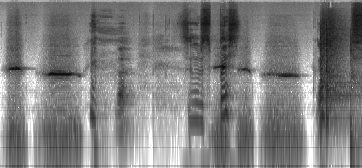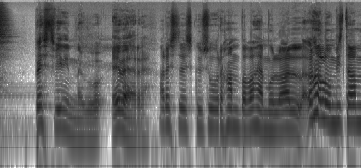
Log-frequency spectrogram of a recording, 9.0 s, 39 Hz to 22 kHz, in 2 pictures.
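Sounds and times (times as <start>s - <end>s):
weak breathy human whistle: 0.0s - 1.1s, 2.1s - 3.9s
speech: 2.3s - 3.5s, 5.0s - 9.0s.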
